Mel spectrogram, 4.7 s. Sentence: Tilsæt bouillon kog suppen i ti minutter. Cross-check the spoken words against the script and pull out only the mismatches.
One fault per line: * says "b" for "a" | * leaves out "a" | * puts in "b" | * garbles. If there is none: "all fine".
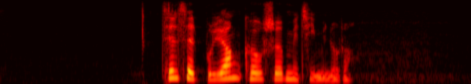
all fine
